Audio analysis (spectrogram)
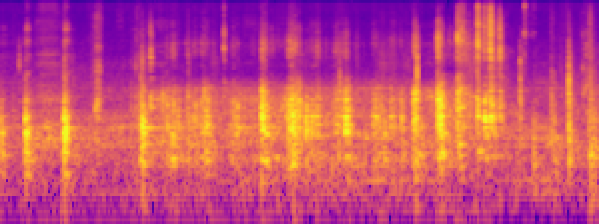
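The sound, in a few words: pry scraper peeling motor seal on Air Shammee dryer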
